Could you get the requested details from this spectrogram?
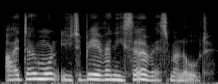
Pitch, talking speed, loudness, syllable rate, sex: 215 Hz, 300 wpm, -15 LUFS, 6.7 syllables/s, female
